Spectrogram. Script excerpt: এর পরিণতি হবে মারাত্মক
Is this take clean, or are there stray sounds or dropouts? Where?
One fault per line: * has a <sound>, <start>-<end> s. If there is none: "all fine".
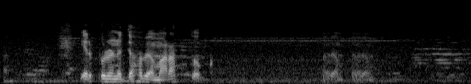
* has a laugh, 3.2-3.7 s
